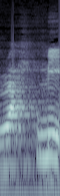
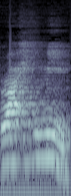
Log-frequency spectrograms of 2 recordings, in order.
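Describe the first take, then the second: The two takes are said the same way.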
